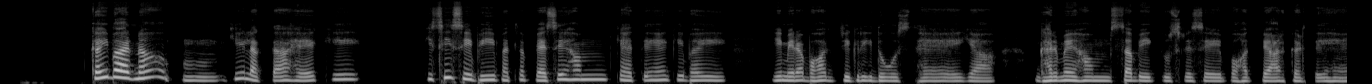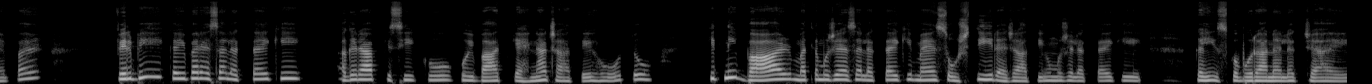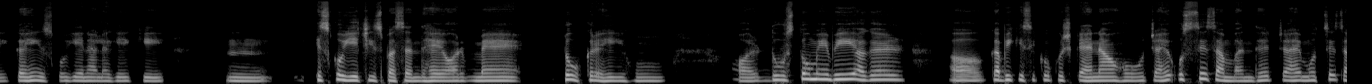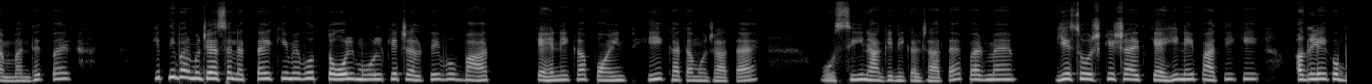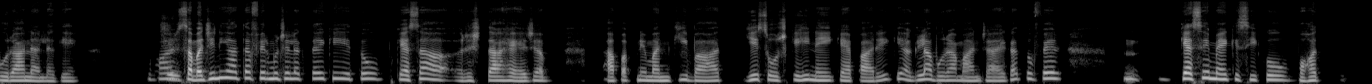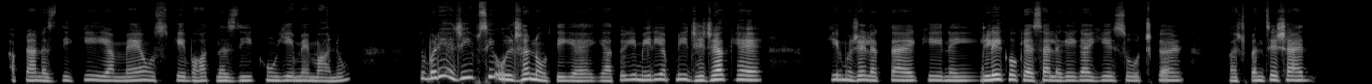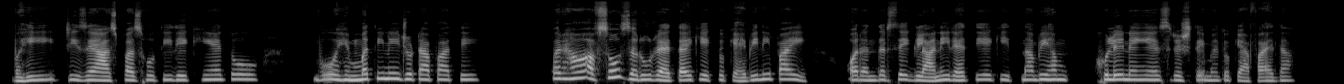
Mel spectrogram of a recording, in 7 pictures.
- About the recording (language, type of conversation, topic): Hindi, advice, नाज़ुक बात कैसे कहूँ कि सामने वाले का दिल न दुखे?
- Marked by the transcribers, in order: in English: "पॉइंट"; in English: "सीन"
